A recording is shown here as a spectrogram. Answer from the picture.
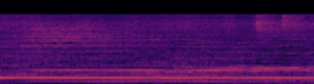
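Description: Live jazz trio of electric guitar, bass and drums playing long, held tones that ring steadily, with a short cymbal wash near the end.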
